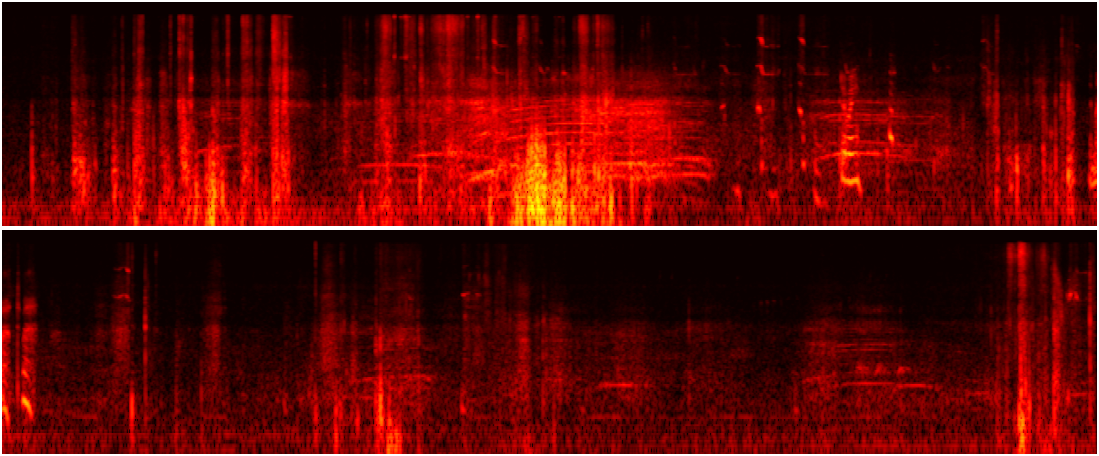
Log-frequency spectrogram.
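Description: A puppy scuffles and rustles close by.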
